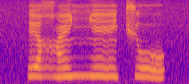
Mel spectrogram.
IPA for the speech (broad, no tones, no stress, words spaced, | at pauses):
eʁẽ ɲẽːt͡ʃo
